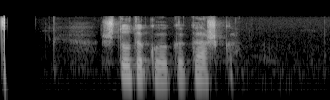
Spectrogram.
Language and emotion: Russian, neutral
